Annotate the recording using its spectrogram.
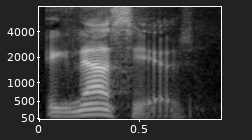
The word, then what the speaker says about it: Ignacio: Ignacio.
